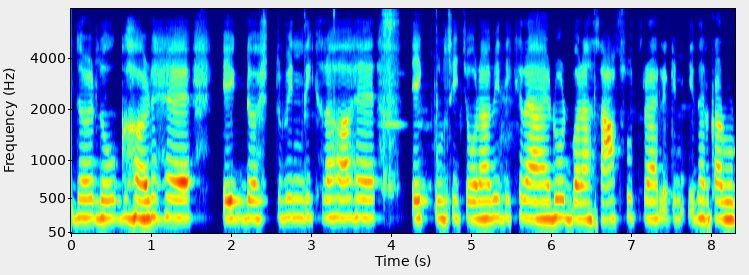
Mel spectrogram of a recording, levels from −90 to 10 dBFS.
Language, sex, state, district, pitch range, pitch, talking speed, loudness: Hindi, male, Bihar, Araria, 230-240 Hz, 235 Hz, 175 wpm, -19 LUFS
